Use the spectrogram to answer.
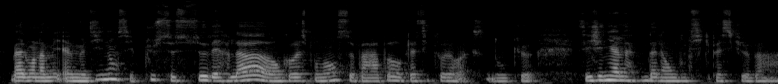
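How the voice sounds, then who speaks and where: A woman's voice: fairly low pitch, mellow. A woman chatting casually in a vlog about her embroidery, rambling with many fillers and restarts and sometimes dropping to a whisper. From France. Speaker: cross-stitch vlogger.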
